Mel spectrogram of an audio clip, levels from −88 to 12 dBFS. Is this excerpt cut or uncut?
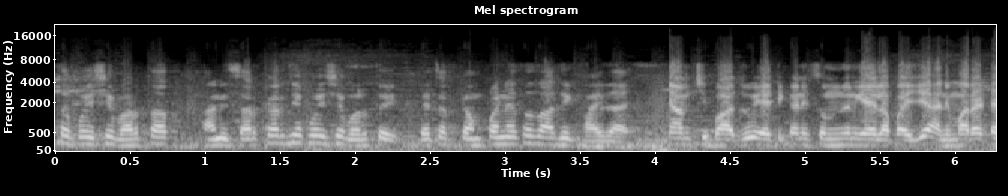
cut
